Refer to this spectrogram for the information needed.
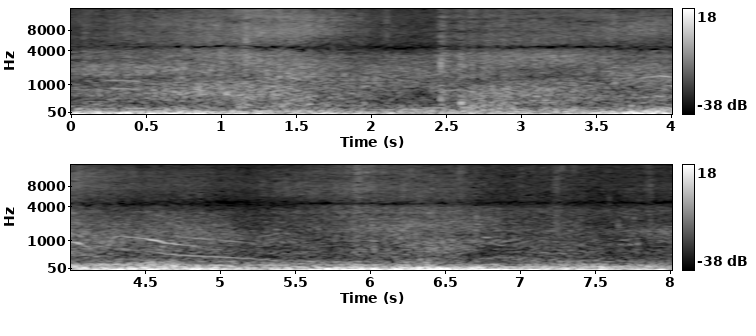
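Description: Sea waves wash steadily at the beach in a continuous roar on a flat sea in bright sunshine, swelling slightly at moments, with low wind rumble buffeting the microphone throughout and no voices.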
